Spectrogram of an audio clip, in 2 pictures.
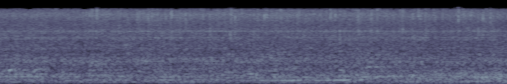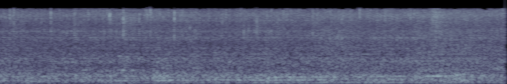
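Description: Steady rushing noise of a Mumbai suburban local train running, heard from aboard, mixed with falling rain.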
